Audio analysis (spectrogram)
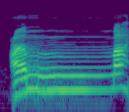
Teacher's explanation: So we perform the gunna, and the nomination of gunna is that the sound goes in your nose and make a vibration, and you have to perform the gunna at least for 2 counts · Held the n sound in your nose at least for 2 counts.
